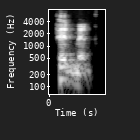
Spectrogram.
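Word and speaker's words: PTMAN: example the PT ma n waypoint would be pronounced Pitman the proposed flight procedures are colored purple for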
